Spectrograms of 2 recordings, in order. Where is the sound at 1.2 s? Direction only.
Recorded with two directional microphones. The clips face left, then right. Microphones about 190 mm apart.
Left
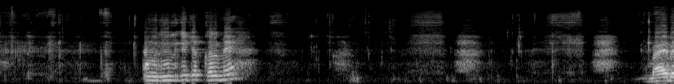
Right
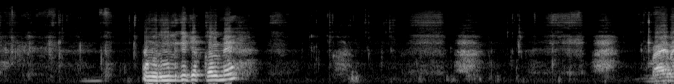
35° right (ahead or behind).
